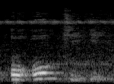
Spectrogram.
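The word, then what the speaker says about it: おおきい: Kemudian misalnya kata o qi nah o-nya panjang dan i-nya panjang. Q i. O o ki i gitu. Oi dibaca panjang.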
